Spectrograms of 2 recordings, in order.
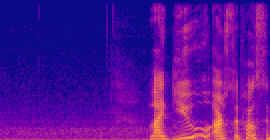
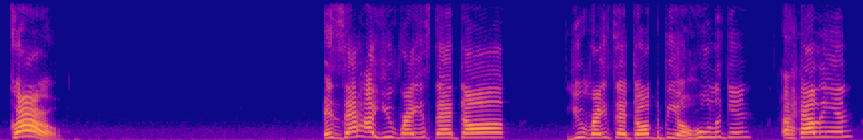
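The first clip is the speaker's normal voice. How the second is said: sassy scolding; 6 semitones higher than usual. Pretend. Scolding imagined neighbour.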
